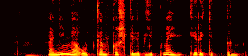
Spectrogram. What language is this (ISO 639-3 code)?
bak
